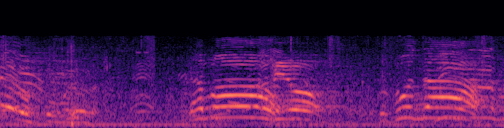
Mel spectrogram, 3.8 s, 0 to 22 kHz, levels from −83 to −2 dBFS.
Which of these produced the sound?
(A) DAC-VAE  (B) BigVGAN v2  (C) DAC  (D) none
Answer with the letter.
D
